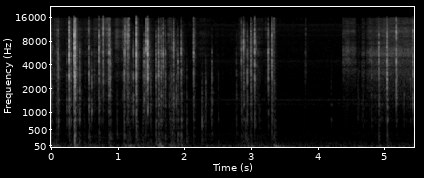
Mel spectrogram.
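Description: Fingers stretch, twist and crinkle a long Home Depot thermal paper receipt that has been twisted into a rope. The sound is a quiet, rapid run of sharp, bright crackles and clicks with almost no low end. A softer hissy rustle comes near the end.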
